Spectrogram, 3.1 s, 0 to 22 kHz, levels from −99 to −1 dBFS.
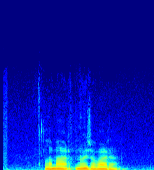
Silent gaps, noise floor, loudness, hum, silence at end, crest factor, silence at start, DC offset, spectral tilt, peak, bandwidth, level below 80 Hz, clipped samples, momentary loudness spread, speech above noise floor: none; -64 dBFS; -32 LUFS; none; 0.6 s; 12 dB; 0.9 s; under 0.1%; -9.5 dB/octave; -20 dBFS; 7.4 kHz; -62 dBFS; under 0.1%; 8 LU; 33 dB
